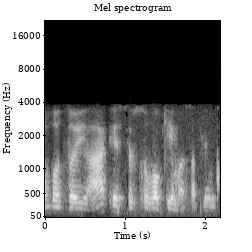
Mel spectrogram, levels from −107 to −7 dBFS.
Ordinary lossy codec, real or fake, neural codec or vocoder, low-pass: AAC, 16 kbps; real; none; 7.2 kHz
